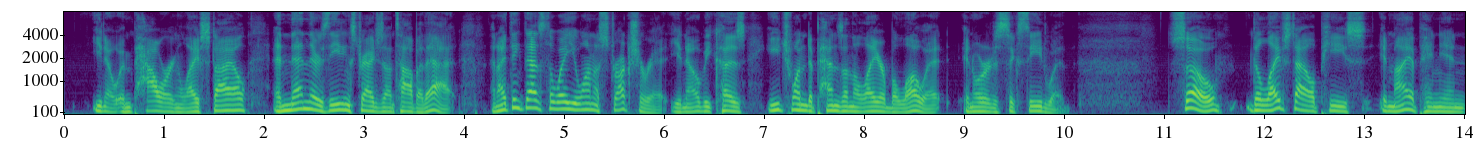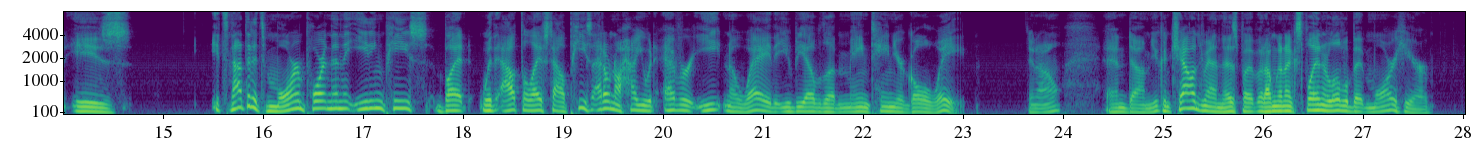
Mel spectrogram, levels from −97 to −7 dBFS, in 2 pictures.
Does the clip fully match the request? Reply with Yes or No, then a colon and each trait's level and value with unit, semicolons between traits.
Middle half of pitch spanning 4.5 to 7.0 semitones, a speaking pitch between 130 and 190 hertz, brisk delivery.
Yes: average, 5.1 semitones; medium, 140 Hz; fast, 225 wpm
